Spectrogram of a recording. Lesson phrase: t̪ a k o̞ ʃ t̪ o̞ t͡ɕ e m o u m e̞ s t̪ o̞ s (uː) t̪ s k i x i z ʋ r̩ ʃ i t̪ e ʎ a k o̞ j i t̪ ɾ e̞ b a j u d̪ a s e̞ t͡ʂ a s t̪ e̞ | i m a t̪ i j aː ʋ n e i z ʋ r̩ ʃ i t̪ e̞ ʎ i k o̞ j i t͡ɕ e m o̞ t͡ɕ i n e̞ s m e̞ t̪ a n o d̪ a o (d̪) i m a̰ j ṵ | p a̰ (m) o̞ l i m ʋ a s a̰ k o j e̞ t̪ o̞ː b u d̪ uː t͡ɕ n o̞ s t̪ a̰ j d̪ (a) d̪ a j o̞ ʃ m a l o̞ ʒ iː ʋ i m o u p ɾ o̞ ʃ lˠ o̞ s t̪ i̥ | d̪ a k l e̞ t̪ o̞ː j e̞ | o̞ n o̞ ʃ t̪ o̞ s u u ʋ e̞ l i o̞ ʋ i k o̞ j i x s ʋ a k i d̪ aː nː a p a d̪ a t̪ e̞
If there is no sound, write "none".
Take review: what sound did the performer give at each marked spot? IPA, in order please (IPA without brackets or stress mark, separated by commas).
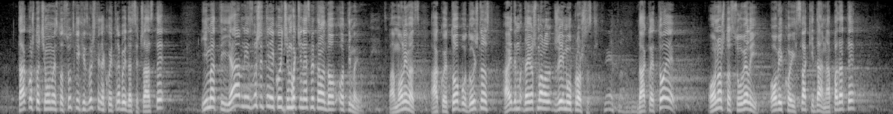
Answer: u, t̪, m, e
